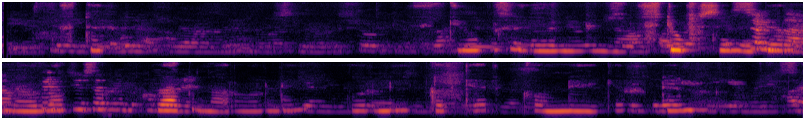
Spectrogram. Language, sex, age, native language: Icelandic, female, 11, Icelandic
